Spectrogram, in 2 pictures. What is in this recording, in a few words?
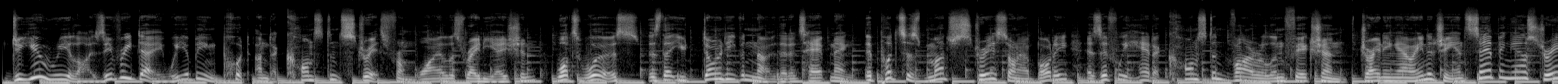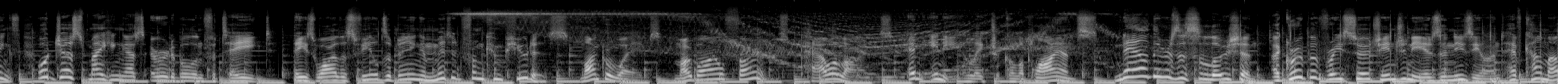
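radio ad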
